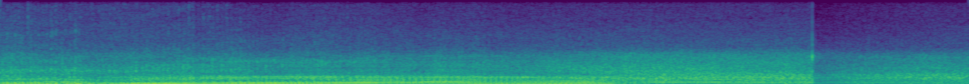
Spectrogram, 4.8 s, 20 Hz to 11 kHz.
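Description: Aston Martin DBX's twin-turbo V8 accelerating hard away, its engine note rising steadily for about three seconds and then holding. The sound cuts off abruptly about four seconds in.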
